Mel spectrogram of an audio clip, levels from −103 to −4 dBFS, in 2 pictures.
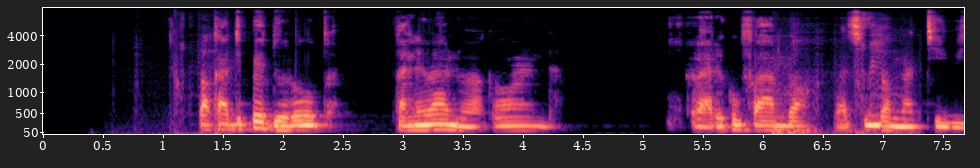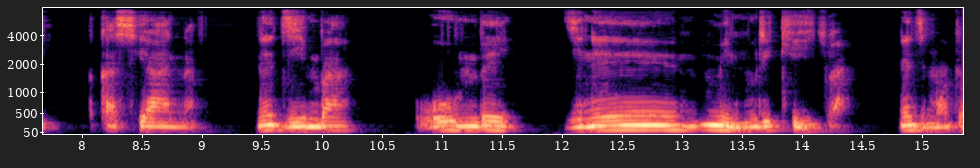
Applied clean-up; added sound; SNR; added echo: neural mask model DeepFilterNet 3.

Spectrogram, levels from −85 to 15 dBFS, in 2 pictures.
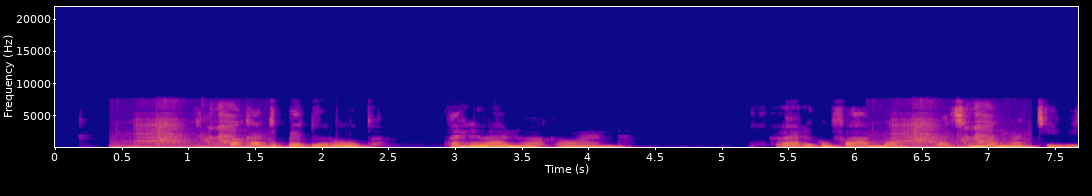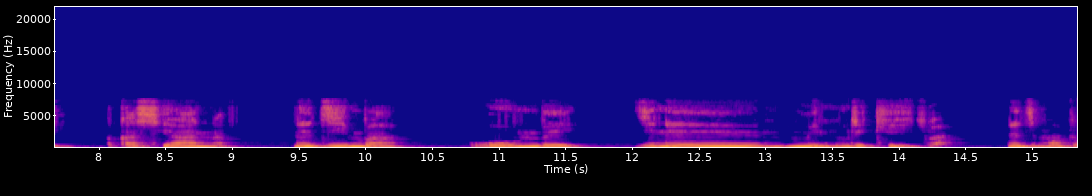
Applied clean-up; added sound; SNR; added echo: none; Bird; 8 dB; reverberation time 0.4 s.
